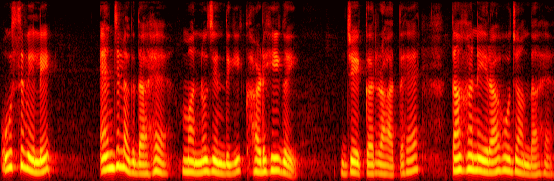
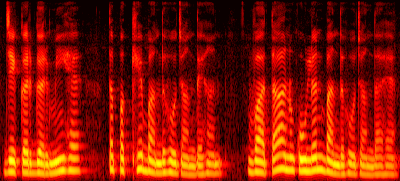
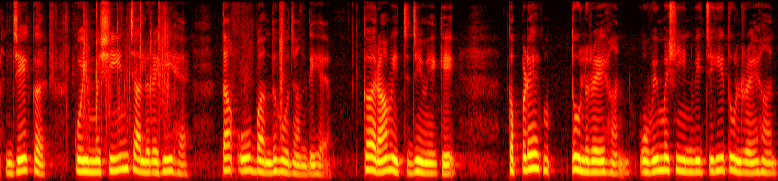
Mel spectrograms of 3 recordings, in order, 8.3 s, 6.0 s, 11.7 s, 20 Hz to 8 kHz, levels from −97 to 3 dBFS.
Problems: constant background noise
